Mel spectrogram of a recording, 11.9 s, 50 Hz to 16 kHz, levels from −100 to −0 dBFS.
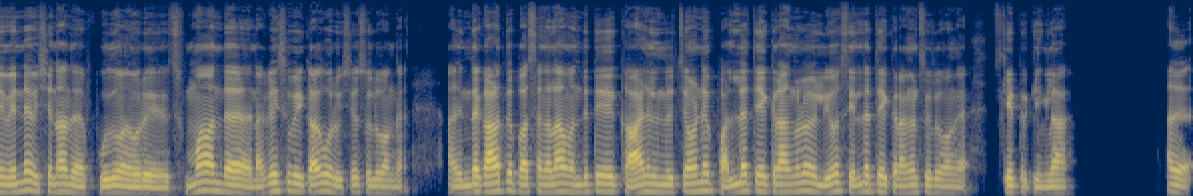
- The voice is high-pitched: No, low, 135 Hz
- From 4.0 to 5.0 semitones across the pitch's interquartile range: No, narrow, 2.6 semitones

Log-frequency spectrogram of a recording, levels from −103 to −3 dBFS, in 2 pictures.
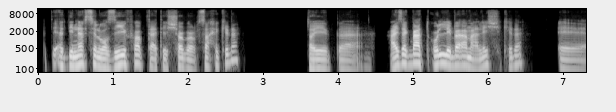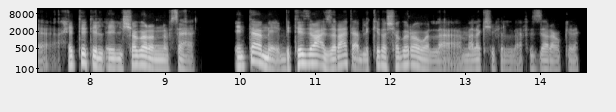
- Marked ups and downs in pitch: Yes, wide, 5.7 semitones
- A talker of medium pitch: No, low, 125 Hz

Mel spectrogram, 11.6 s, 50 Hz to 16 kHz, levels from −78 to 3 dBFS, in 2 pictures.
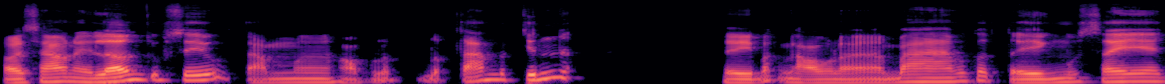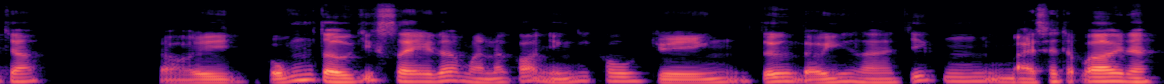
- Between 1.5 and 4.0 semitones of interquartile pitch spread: No, average, 5.0 semitones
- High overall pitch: No, low, 130 Hz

